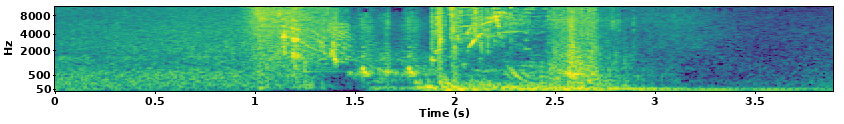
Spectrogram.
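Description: A glider snaps open with a loud whoosh.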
